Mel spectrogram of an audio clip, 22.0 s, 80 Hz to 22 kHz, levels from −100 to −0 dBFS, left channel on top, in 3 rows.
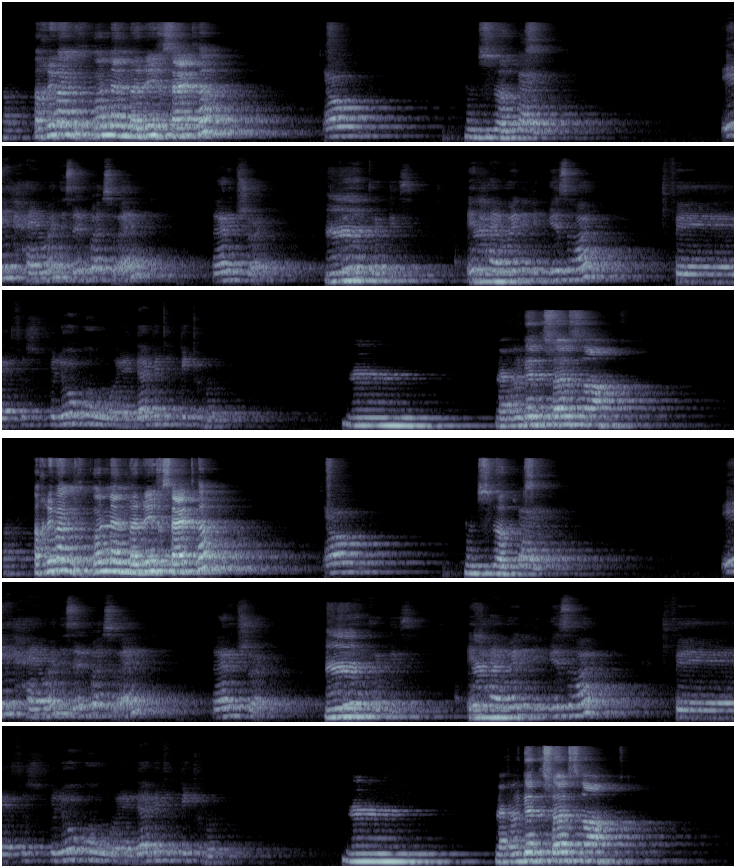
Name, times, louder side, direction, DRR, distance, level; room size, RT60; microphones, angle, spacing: voice 1, 0.3-2.1 4.6-5.1 10.5-10.9 12.0-12.3 18.0-18.8 19.6-20.7, right 3 dB, 65° right, 2 dB, 0.4 m, -33 dB
voice 2, 3.2-3.5 5.1-5.4 7.2-8.8 9.4-10.0 10.7-11.3 12.0-13.2 14.0-16.8 20.1-20.5, right 1 dB, 15° left, -1 dB, 0.3 m, -44 dB
3.2 x 2.3 x 2.5 m, 1.3 s
head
